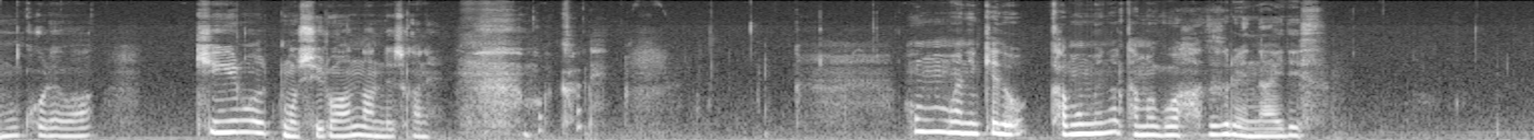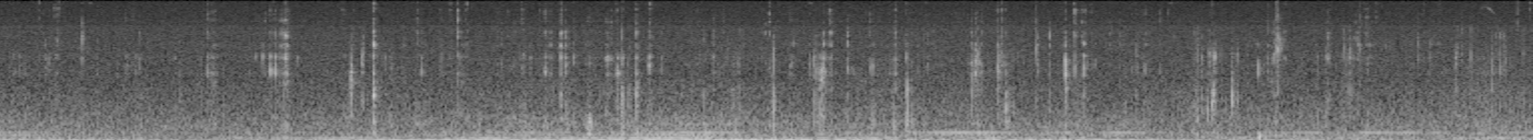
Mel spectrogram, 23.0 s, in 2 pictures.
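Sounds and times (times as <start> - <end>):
wet mouth chewing clicks: 5.1 - 6.7, 10.1 - 23.0.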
